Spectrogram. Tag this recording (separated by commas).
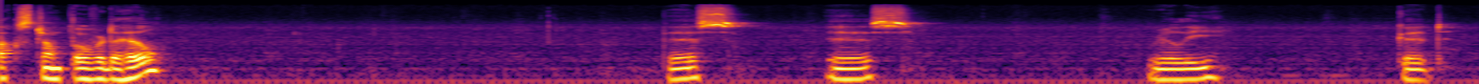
Speech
